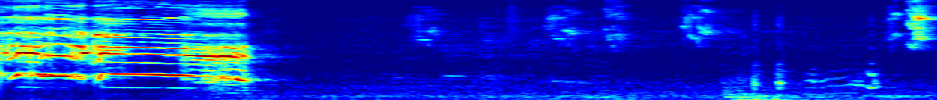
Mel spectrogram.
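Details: Young rooster kept at home, loud harmonic crow for about one and a half seconds with a falling, strained tone, then near silence with faint high chirps from small birds in the background.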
